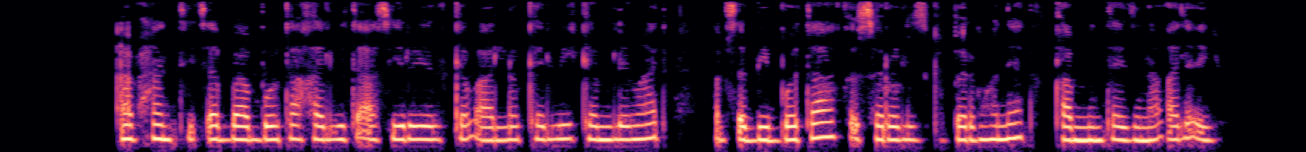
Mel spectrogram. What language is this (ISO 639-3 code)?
tir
